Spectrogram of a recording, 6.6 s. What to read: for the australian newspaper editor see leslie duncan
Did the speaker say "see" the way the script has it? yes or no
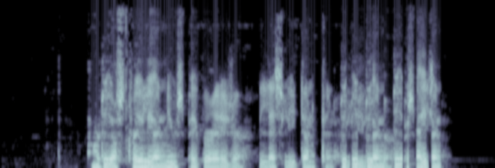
no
